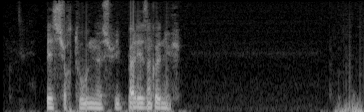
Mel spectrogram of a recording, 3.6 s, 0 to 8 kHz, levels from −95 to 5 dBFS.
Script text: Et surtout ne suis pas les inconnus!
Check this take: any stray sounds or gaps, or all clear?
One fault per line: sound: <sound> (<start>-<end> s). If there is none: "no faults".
no faults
